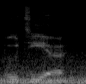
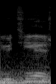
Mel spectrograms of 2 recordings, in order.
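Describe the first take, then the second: First: It is said with the Latin pronunciation. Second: It is said with an Anglicized pronunciation. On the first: The speaker calls it right. "should actually be butia" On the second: The speaker calls it wrong. "our uh, Anglicanization of the word"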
